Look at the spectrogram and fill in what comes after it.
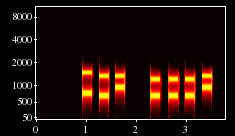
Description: DTMF, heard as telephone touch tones, dialled by hand, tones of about 190 ms. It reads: 620 1110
